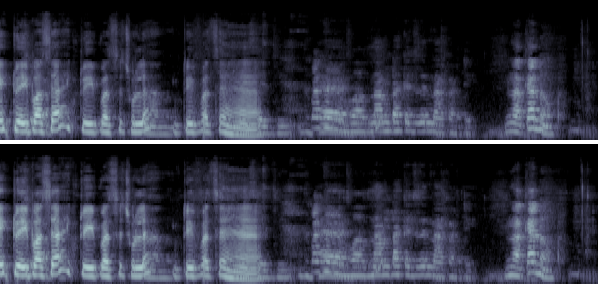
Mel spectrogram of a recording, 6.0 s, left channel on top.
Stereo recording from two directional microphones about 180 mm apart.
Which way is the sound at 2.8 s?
20° left (ahead or behind).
